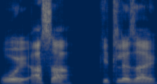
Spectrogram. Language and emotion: Goan Konkani, neutral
